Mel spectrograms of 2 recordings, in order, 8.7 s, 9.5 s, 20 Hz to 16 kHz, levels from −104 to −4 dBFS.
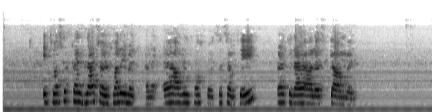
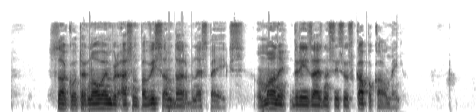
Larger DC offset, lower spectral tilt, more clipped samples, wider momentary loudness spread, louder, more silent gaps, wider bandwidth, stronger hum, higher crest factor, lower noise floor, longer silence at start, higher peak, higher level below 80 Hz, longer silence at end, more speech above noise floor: neither; first, -6.5 dB/octave vs -4.5 dB/octave; neither; about the same, 13 LU vs 15 LU; first, -14 LUFS vs -22 LUFS; neither; second, 7 kHz vs 8.6 kHz; neither; second, 14 dB vs 20 dB; second, -41 dBFS vs -85 dBFS; second, 0.05 s vs 1.05 s; about the same, -2 dBFS vs -4 dBFS; first, -46 dBFS vs -60 dBFS; about the same, 1.55 s vs 1.55 s; second, 27 dB vs 63 dB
